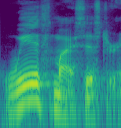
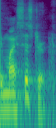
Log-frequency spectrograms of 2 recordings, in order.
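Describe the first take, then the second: First: "With" drawn out slowly before "my sister"; stress on With. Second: Said in the usual way. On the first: Shown as a demonstration. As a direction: correct the child by leaning on "With". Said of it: "Emphasize that word". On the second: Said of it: "and they might say".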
